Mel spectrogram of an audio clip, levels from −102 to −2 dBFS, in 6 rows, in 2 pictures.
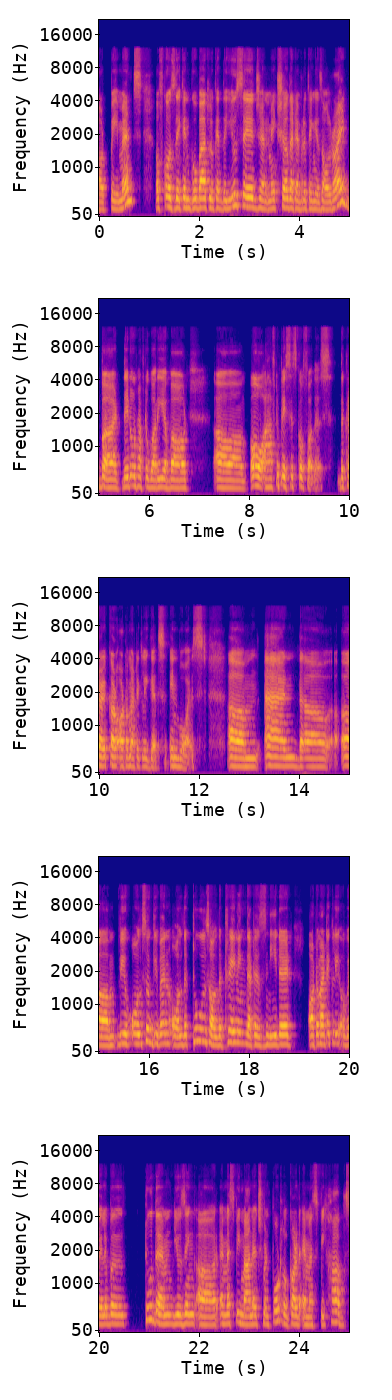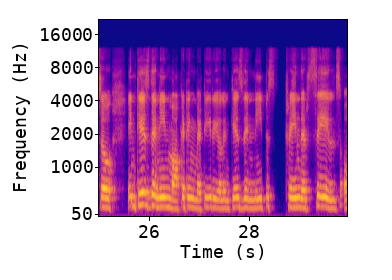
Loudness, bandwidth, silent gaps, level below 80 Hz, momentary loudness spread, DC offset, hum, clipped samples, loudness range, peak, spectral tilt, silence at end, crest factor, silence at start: -23 LUFS; 12.5 kHz; none; -72 dBFS; 10 LU; under 0.1%; none; under 0.1%; 3 LU; -4 dBFS; -5 dB/octave; 0 s; 18 dB; 0 s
